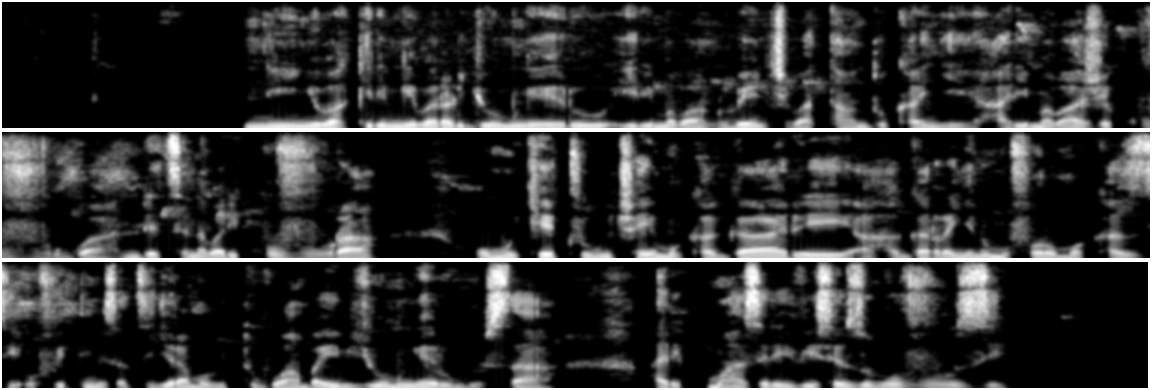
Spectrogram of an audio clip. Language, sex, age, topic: Kinyarwanda, male, 25-35, health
